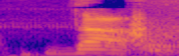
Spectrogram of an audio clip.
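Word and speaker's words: دانت: জন্য দাত খানা চাবানে দাত এখানে ননটা উচ্চারণ হবে না কিন্তু লিখতে হবে দাত এইযে দাত খানা চাবানে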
